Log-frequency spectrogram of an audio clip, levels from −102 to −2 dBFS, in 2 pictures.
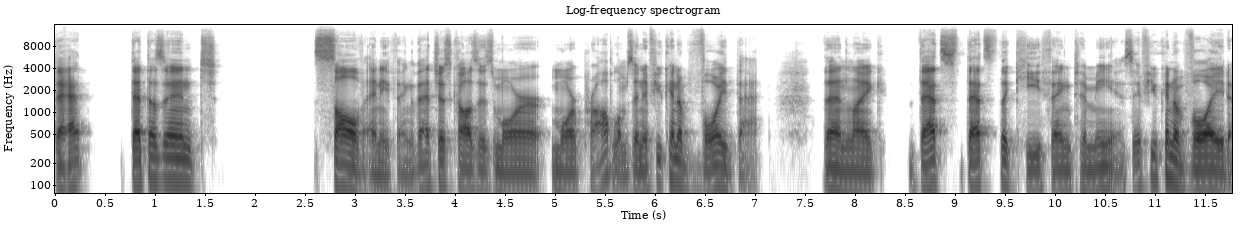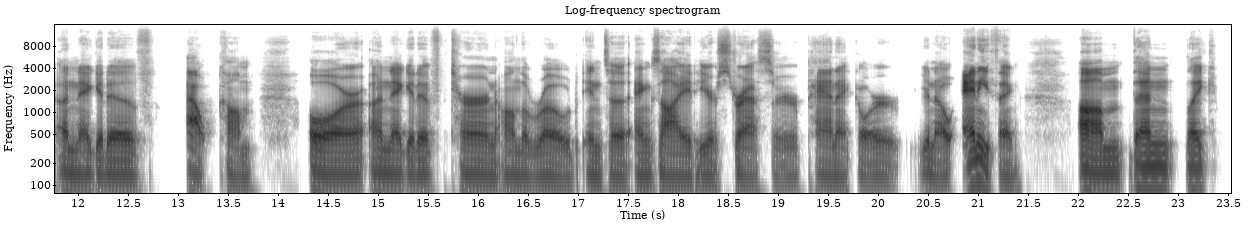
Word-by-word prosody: that - - +1 0.4
that 105 - +5
doesn't 115 -3 0 1.0
solve - - +3
anything. 70 0 -7
That 95 0 -3
just 105 +1 -3
causes 85 -3 -1
more 75 -1 -2
more 80 -1 -3
problems, 70 -2 -6
and 85 0 -2
if 85 - -6
you 115 - -7
can - - -1
avoid 85 +1 -3
that, - - -11 0.6
then, 85 -2 +1
like, 80 -1 -1 0.3
that's - - +2
that's - - +1
the - - 0
key 85 0 -8
thing 80 0 -4
to 85 - -8
me 85 +2 -5
is - - -9
if 95 0 -8
you 125 - -5
can 125 +1 -1
avoid 85 -2 +4
a 80 - 0
negative 70 -1 0 0.4
outcome 65 -1 0 0.6
or 75 -1 +4
a 75 0 0
negative 75 -1 0
turn 70 -2 0
on 70 0 -4
the 70 -1 -4
road 65 -1 -2
into 70 -2 -3
anxiety 70 -1 0
or 70 -3 -4
stress 65 0 -1
or 65 +1 -9
panic 70 -1 -2
or, 70 0 -4 0.2
you - - -5
know, - - -1
anything, - - +7 0.6
um, 80 -2 +7
then, 90 0 +3 0.2
like 90 0 0
75 Hz, 140 wpm, -27 LUFS, 70-85 Hz, 1.0 s, anything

